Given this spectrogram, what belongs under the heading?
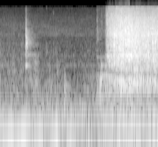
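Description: A few faint clicks, then a sudden loud, steady hiss of chopped onions sizzling in hot oil with mustard seeds that continues to the end.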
